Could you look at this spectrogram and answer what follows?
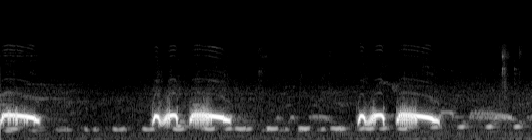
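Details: Spotted doves, male and female, cooing to prompt other doves to answer: three phrases of a warbled note plus a long downslurred coo, separated by soft low coos.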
